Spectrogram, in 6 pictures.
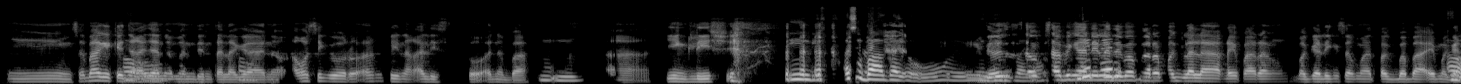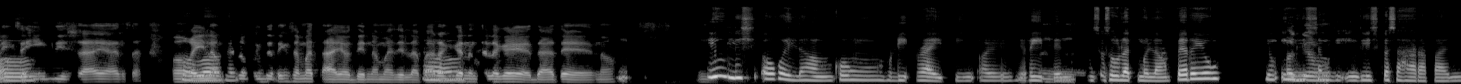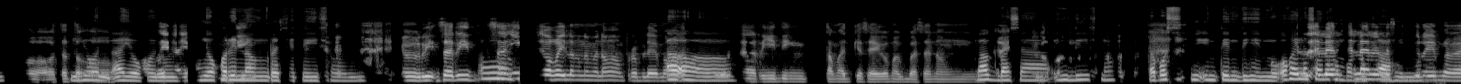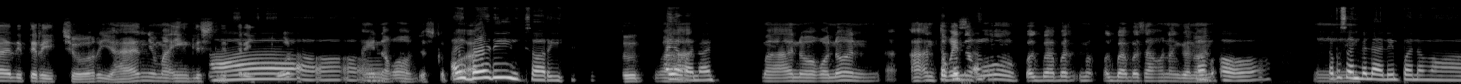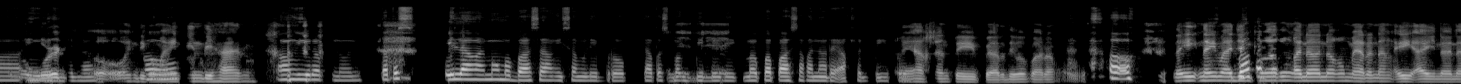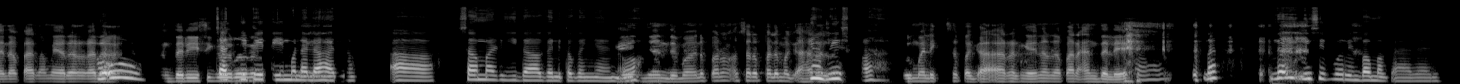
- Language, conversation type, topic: Filipino, unstructured, Ano ang pinakagusto mong asignatura noong nag-aaral ka?
- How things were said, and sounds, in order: static; tapping; laugh; other background noise; distorted speech; chuckle; laugh; chuckle; chuckle; chuckle; chuckle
